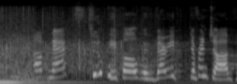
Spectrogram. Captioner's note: applause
